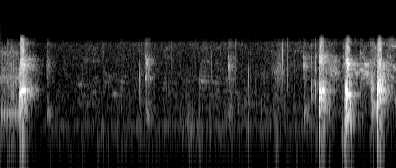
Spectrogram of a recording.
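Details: A dog makes odd, funny noises, recorded on a phone: scattered sharp yips and short squeaky sounds with quiet gaps, then a quick cluster near the end.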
